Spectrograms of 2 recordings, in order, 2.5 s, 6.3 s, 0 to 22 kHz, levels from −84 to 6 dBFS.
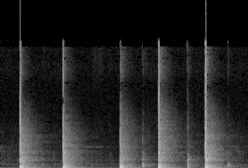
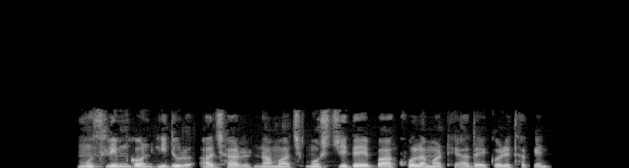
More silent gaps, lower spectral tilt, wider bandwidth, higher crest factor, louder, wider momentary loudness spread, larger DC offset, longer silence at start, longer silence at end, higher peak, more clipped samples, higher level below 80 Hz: neither; about the same, -4 dB/octave vs -5 dB/octave; first, 17 kHz vs 8 kHz; about the same, 22 dB vs 18 dB; second, -21 LUFS vs -18 LUFS; about the same, 8 LU vs 7 LU; first, 0.3% vs under 0.1%; second, 0.2 s vs 0.8 s; second, 0.15 s vs 0.8 s; about the same, 0 dBFS vs -2 dBFS; neither; first, -32 dBFS vs -60 dBFS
